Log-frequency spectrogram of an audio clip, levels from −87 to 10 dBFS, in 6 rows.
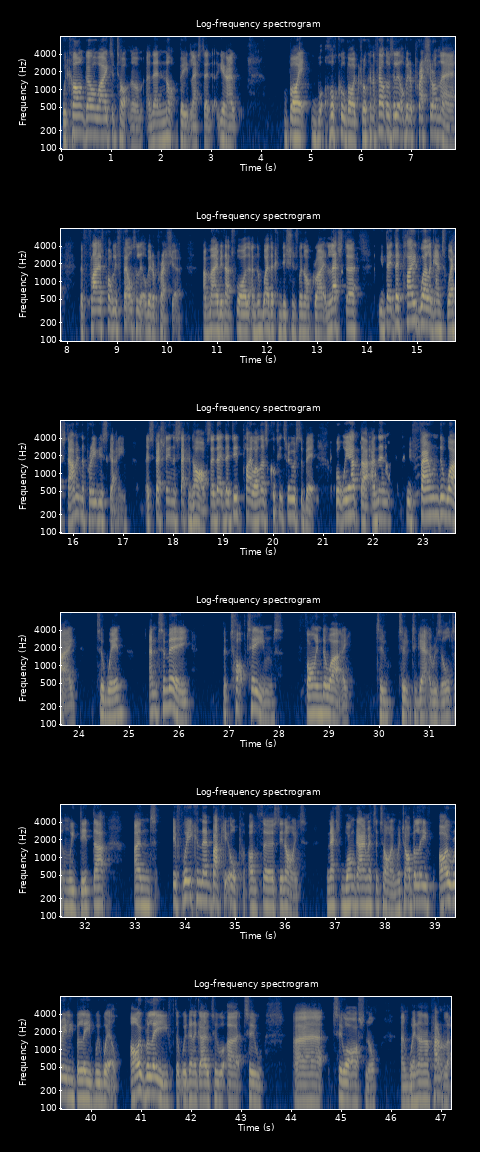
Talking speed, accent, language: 195 wpm, British, English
